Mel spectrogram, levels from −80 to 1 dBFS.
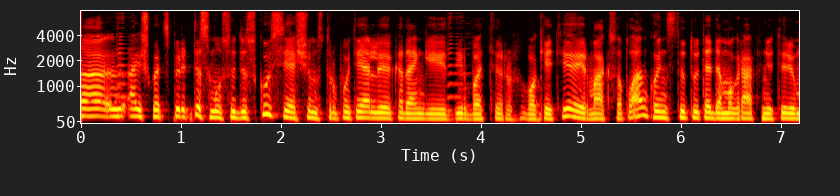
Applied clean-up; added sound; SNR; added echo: neural mask model RNNoise.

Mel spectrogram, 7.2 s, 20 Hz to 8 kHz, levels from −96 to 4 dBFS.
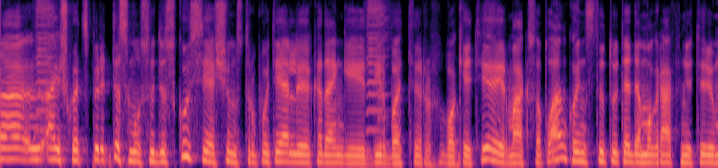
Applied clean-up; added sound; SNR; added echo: none; Harmonica; 18 dB; none.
